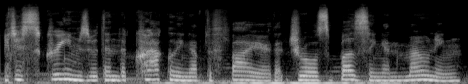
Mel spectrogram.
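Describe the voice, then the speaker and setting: Woman playing slow, softly menacing blindfolded seeress. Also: medium pitch, fairly even intonation, close to an everyday voice. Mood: somber menace. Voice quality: soft, delicate. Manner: slow, assertive, portentous. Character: hooded blindfolded seeress, soft, delicate, subtly menacing. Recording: music under the voice.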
